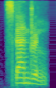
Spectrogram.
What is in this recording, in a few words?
"spandrel", Indian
